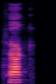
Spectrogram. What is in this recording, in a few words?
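thanks, Danish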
